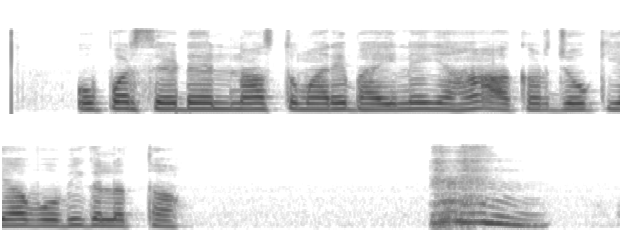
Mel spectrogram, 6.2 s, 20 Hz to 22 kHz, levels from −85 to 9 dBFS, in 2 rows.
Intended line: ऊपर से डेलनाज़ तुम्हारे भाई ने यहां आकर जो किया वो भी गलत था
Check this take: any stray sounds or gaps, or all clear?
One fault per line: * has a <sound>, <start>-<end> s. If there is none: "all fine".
* has a throat clearing, 5.2-5.8 s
